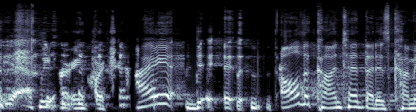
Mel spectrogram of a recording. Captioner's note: laughs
